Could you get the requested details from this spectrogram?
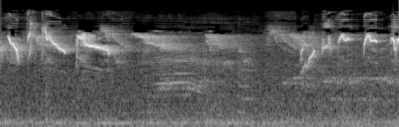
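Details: Javan white-eye singing to encourage young birds to sing, thin high whistles and sliding chirps in short bursts separated by a quiet gap, faint hum beneath.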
